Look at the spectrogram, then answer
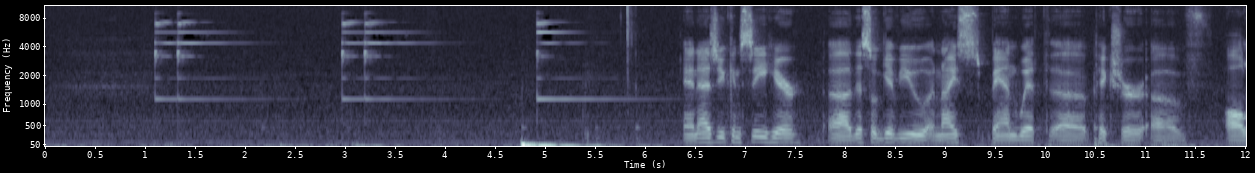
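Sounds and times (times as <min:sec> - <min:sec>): bell-like chime: 0:01.1 - 0:06.3
loud low thump: 0:04.8 - 0:05.1.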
